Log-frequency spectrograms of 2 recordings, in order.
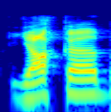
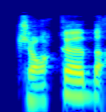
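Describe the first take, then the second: First: "Jakob" as YAH-kob, with a Y; Y pronunciation. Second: "Jakob" starting like "jock"; "Jakob" as JAH-kob, with a J; J pronunciation. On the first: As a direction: say "Jakob" with a Y sound, YAH-kub. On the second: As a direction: say "Jakob" with a hard English J, JAH-kub. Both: Real, not acted. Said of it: "I don't know how to pronounce it".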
